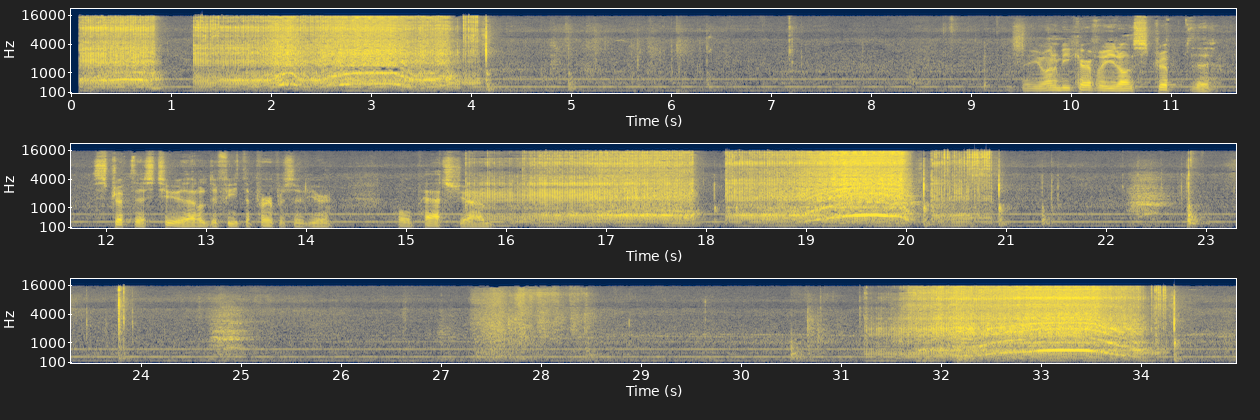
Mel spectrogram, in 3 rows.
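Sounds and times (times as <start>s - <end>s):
electric drill driving screw into wood: 0.1s - 4.2s, 15.8s - 21.0s, 31.2s - 34.4s
drill click: 31.2s - 34.4s.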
